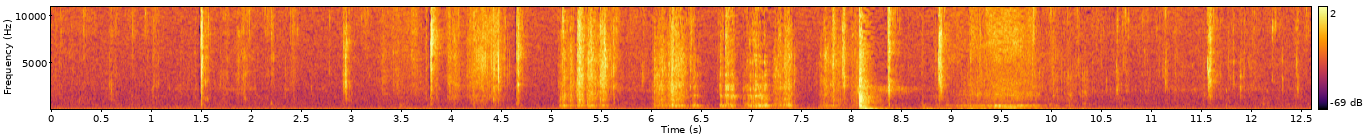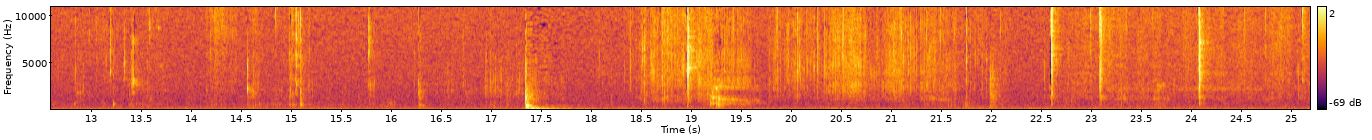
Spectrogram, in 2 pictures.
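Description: Close-miked chewing and biting of a McDonald's burger, with scattered small wet clicks. Two sharp thumps come about eight seconds in and again about seventeen seconds in.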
